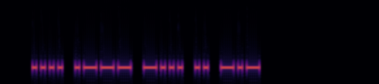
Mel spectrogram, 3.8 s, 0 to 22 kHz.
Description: Morse code, heard as a keyed tone, about 27 wpm, 700 Hz. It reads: HJBIK
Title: Code Groups - 5 Letters - 28wpm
